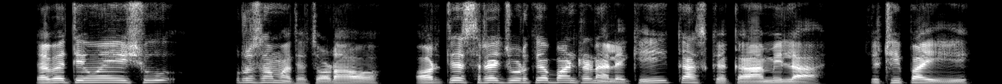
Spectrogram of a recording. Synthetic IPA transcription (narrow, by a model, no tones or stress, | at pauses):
t̪ɛːbɛt̪ɪ̃ʊ̃ɛjiːʃu | kɾʊs̬amãt̪ʰɛt͡sɔɽaːɔ | ɔɾt̪eːsɾɛd͡ʒʊɽkɛbãːɳʈɽ̃alɛkikaːskɛkaːmɪla | t͡ʃɪʈʰːipaːi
